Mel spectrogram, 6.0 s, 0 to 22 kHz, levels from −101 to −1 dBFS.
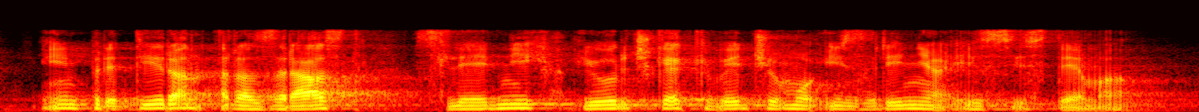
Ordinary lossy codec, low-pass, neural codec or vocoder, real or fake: none; 7.2 kHz; vocoder, 22.05 kHz, 80 mel bands, WaveNeXt; fake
